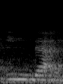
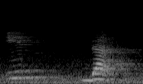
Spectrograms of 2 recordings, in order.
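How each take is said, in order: First: The word ends with an open a vowel. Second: The word ends with a t sound. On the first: "H-nya tidak sama sekali dibaca" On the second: "dia dibacanya menjadi indat"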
